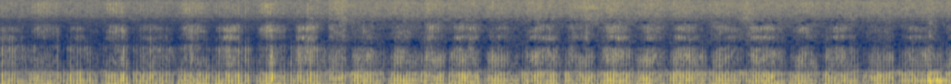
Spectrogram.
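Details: Haku, a fluffy male pet cat, purring steadily while having a massage; a continuous low rumble that swells and eases about once per second with each breath, with no other sounds.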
